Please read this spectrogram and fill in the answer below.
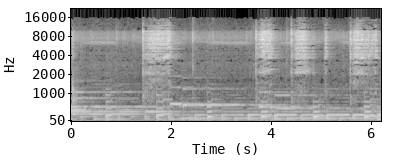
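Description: French bean pieces sizzling in oil in an iron kadhai as a steel spatula stirs and tosses them, in four bursts of scraping sizzle: one about a second and a half in, then three in quick succession in the second half.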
